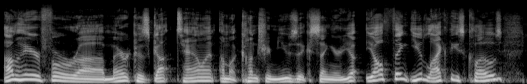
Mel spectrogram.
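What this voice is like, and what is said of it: Put-on southern accent. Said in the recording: “he had like a southern accent.”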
